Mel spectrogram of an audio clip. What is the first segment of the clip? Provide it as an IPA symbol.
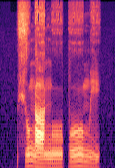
ç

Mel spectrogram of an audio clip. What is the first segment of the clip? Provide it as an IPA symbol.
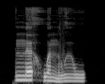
n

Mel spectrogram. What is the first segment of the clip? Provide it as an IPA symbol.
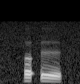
ʌ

